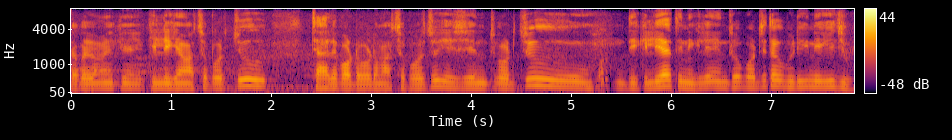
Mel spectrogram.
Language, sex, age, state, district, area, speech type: Odia, male, 18-30, Odisha, Puri, urban, spontaneous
